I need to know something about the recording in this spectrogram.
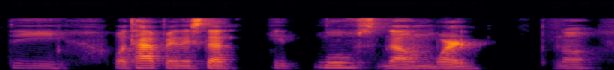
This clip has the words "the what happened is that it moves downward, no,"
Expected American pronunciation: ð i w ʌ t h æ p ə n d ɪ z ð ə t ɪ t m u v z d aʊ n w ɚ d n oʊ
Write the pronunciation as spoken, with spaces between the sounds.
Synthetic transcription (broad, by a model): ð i w ʌ t h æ p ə n ɪ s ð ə t ɪ t m u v s d aʊ n w ɚ d n oʊ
